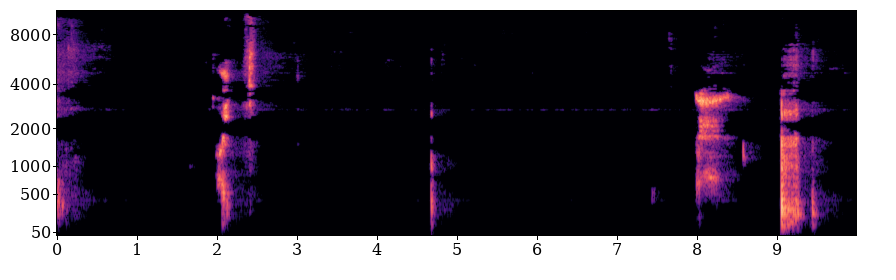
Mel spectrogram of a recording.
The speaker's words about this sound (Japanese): 今、アイスコーヒーを飲みました。失礼。こういう咳払いは、明日さんが気を使って編集段階でカットしてくれるかもしれないし、そのまま採用されるかもしれません。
